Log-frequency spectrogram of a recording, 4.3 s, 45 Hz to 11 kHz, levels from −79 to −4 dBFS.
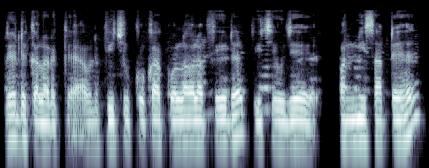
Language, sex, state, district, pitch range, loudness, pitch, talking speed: Maithili, male, Bihar, Samastipur, 105-110 Hz, -14 LUFS, 105 Hz, 210 wpm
